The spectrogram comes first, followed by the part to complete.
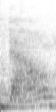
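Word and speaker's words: Tao: the founding father of dao um sometimes it's pronounced dao but it's spelled t-a-o um i find that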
